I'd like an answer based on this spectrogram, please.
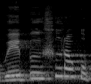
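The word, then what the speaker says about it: oeuvre: 근데 검색해봤는데 어떻게 읽는지 뭐 웨브흐라고 발음을 하는데, 웨브흐.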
